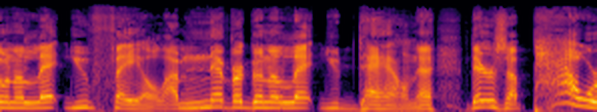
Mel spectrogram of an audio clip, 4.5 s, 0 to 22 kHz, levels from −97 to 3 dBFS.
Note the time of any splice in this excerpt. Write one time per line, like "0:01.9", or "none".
none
